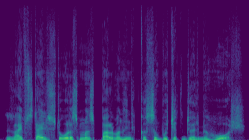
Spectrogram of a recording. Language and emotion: Kashmiri, surprised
